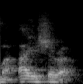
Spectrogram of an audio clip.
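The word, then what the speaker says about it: מעשר: Means 10th in the Hebrew and is pronounced Ma'aishara.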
